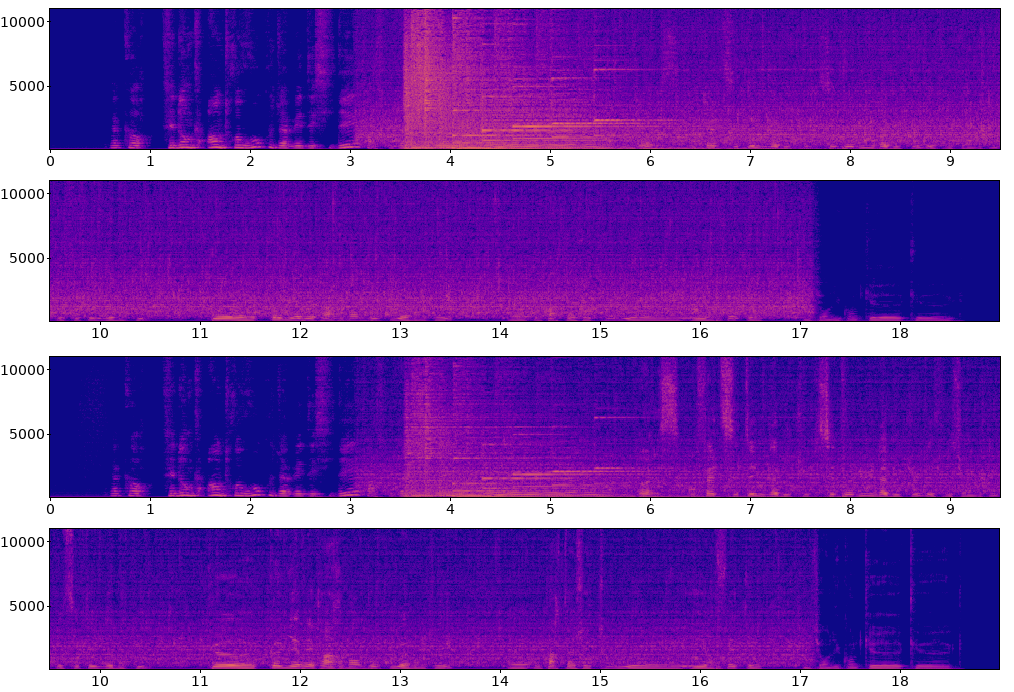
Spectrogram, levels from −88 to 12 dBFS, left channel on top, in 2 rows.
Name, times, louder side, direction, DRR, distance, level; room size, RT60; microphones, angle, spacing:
voice 1, 0.6-4.8, left 2 dB, 30° left, 1.5 m, -42 dB
sound 1, 3.0-17.2, left 5 dB, 85° left, 1.3 m, -44 dB
sound 2, 3.5-7.0, left 6 dB, 60° left, 0.5 m, -30 dB
voice 2, 5.9-18.6, right 4 dB, 45° right, 0.6 m, -42 dB
3.1 x 2.9 x 3.3 m
head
